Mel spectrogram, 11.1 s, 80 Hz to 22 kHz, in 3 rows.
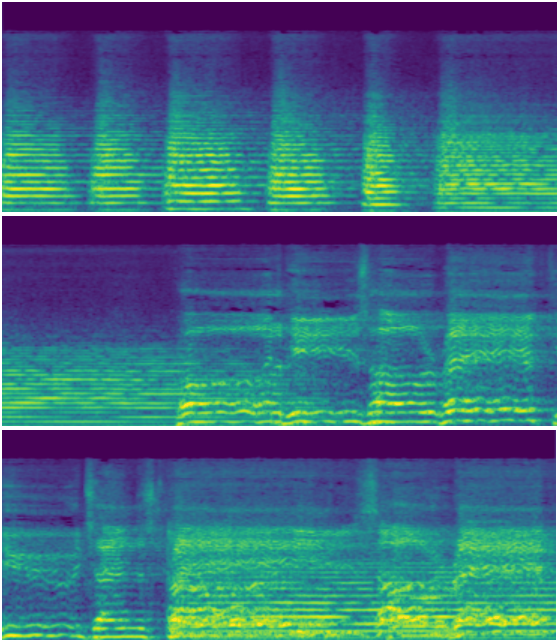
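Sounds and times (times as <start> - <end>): brass chords: 0.0 - 5.8, 8.5 - 11.0.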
